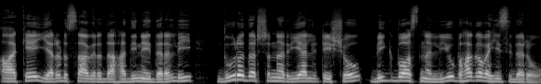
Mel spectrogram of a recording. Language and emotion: Kannada, neutral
